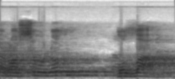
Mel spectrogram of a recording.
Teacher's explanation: Kalaulah bunyi sebelumnya fathah bari atas, maka la ni juga wajib tebal.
